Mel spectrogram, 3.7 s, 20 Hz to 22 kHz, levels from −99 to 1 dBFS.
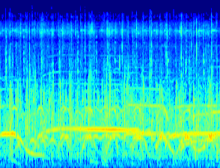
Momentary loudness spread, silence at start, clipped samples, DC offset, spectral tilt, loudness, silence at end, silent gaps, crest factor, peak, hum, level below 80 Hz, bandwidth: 4 LU; 0 s; under 0.1%; under 0.1%; -1 dB/octave; -34 LUFS; 0 s; none; 20 dB; -14 dBFS; none; -74 dBFS; 17 kHz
